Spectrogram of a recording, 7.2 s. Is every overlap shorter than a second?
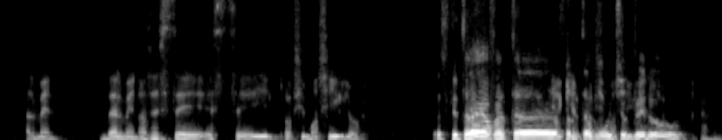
No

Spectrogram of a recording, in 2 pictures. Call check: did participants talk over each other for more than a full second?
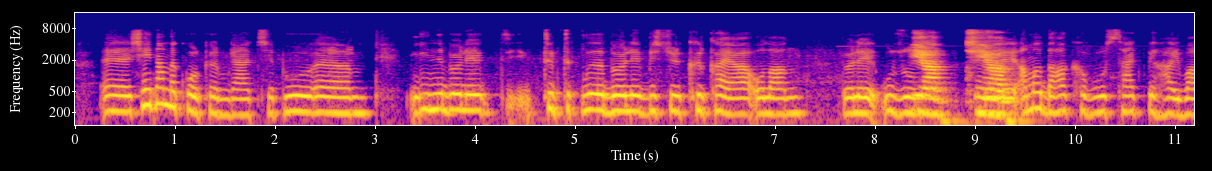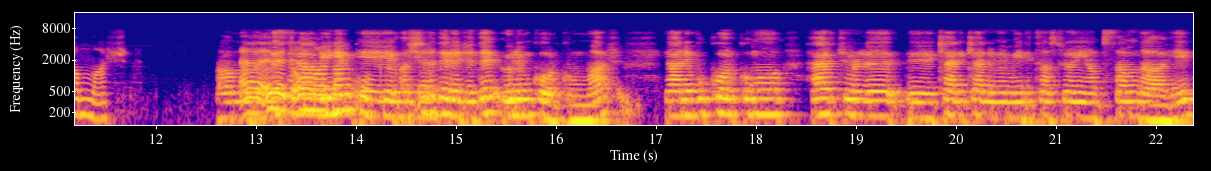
Yes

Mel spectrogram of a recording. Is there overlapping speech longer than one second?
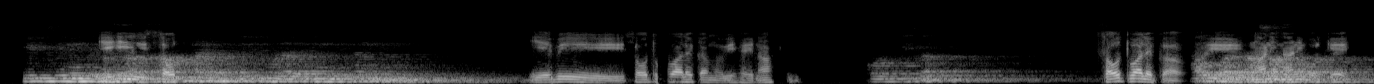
Yes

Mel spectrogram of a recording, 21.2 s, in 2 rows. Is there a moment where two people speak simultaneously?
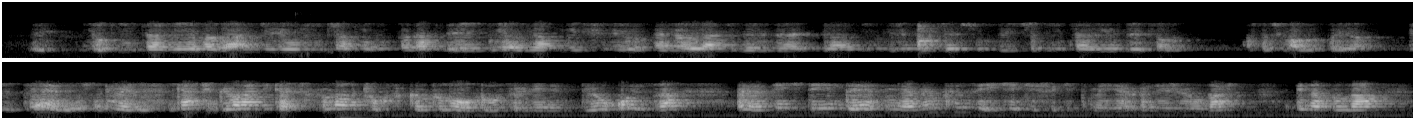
Yes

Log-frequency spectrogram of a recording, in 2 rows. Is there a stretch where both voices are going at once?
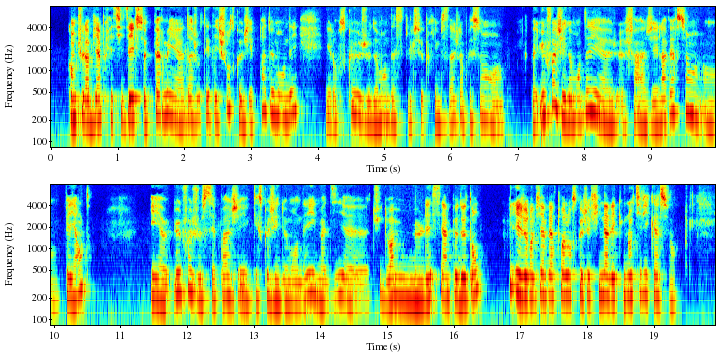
No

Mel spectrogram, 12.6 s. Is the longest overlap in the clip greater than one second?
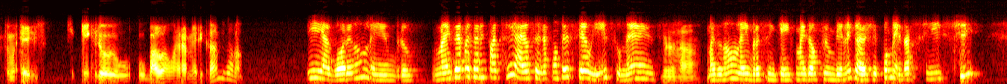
No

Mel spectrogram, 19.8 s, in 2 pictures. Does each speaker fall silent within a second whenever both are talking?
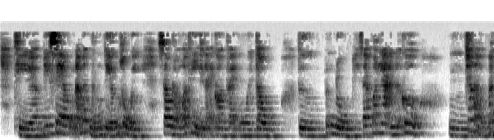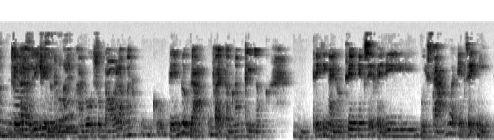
No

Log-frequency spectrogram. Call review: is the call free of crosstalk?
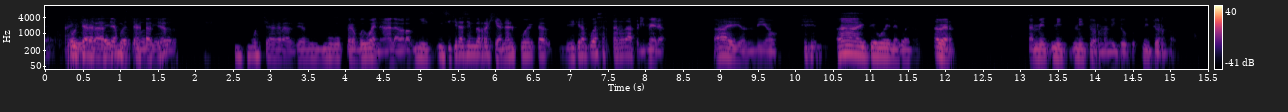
No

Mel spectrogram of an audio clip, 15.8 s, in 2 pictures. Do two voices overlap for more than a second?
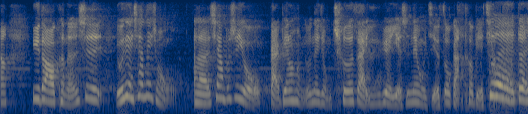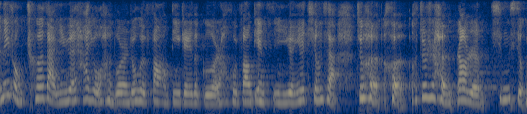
No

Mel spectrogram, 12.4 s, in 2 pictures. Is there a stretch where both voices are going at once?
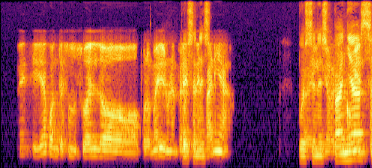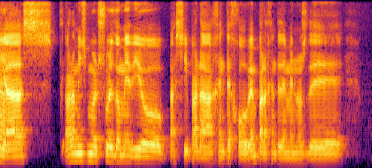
Yes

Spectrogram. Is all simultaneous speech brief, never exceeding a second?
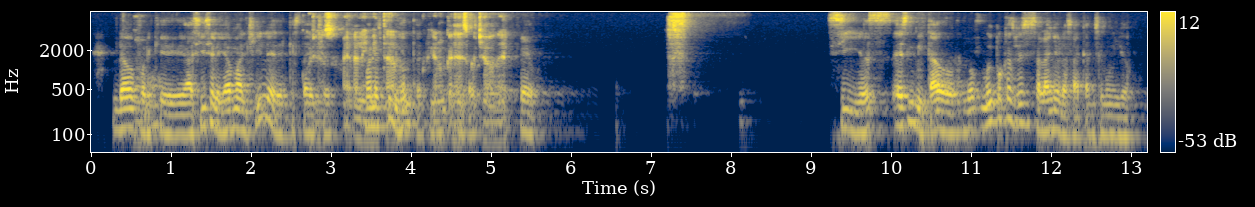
No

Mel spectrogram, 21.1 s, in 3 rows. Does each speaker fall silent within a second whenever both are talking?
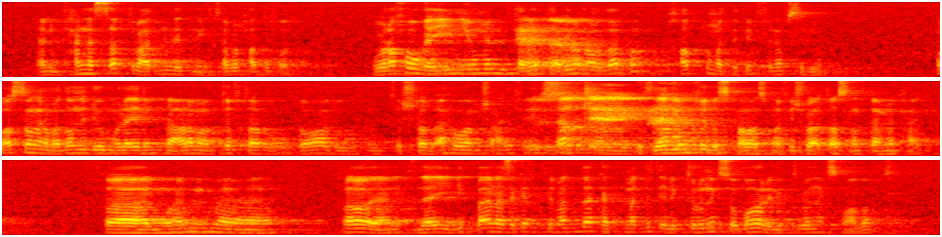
Yes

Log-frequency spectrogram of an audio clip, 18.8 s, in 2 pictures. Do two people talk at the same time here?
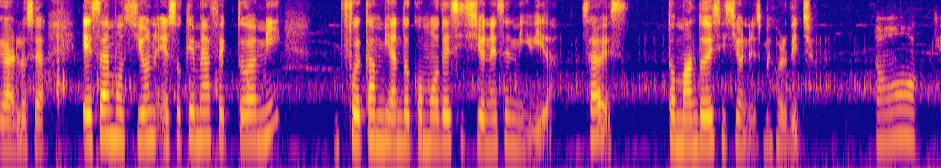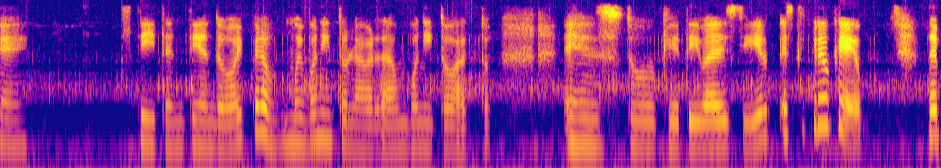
No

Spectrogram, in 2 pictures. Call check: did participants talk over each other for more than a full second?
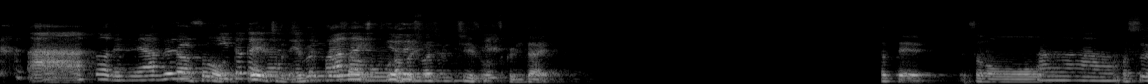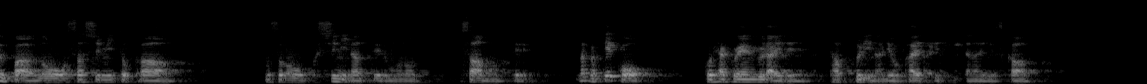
Yes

